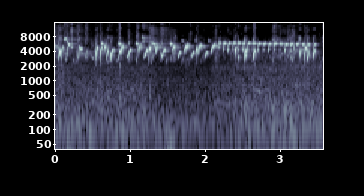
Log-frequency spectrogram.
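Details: Goldfinch singing in its natural environment, a dense, fast stream of bright chirps and trilled notes, capped by a thin, level high whistle near the end.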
